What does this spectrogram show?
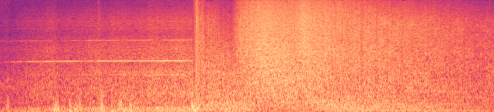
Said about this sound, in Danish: da det der missil det tordnede af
